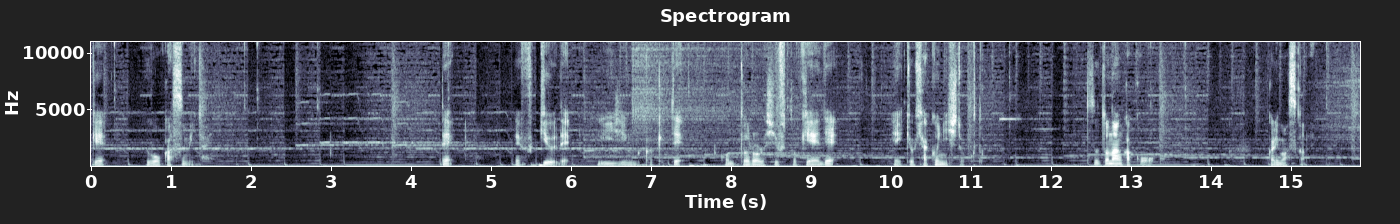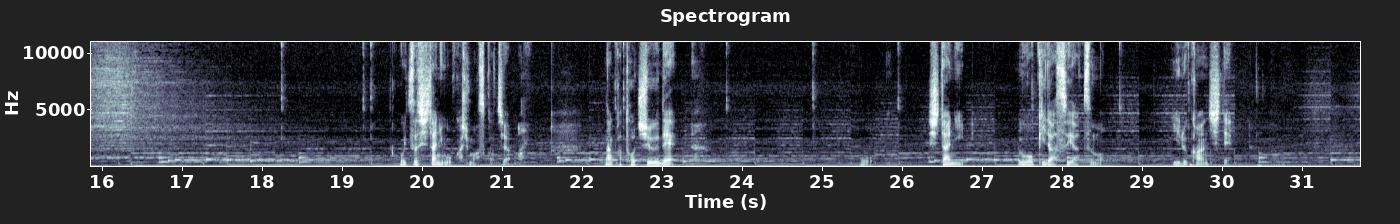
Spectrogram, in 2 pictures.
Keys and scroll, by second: 5.5 F9, 7.5 ctrl+shift+k, 9.3-10.3 typing, 11.6 space, 12.7 space, 13.8 space, 20.7 p, 30.4 ctrl+shift+k.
